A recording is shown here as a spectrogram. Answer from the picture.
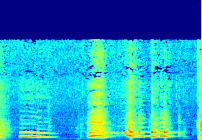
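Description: A woman crying with emotion: a high, drawn-out wail, then several louder sobbing cries, tearful and close to laughter.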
